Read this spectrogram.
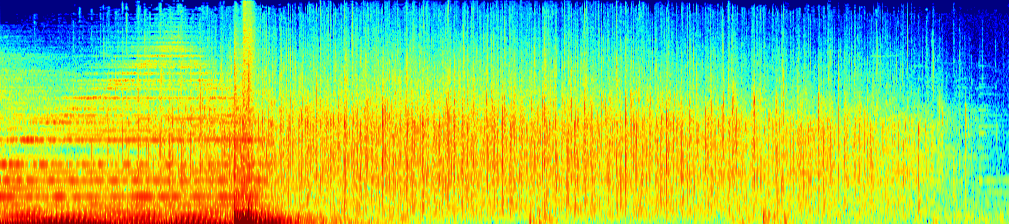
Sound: applause

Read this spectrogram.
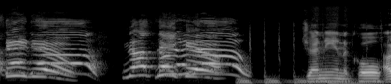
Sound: Snooki shouting

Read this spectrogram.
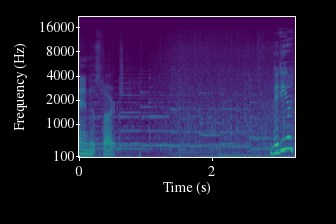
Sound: car passing

